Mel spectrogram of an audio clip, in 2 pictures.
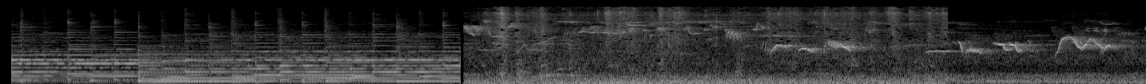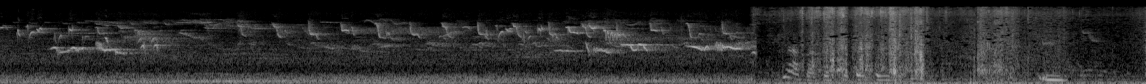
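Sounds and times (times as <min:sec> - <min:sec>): birds chirping and singing: 0:04.6 - 0:22.6.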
